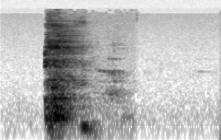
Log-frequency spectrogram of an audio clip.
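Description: A person coughing once, sudden and loud, about half a second in, fading out within a second.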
